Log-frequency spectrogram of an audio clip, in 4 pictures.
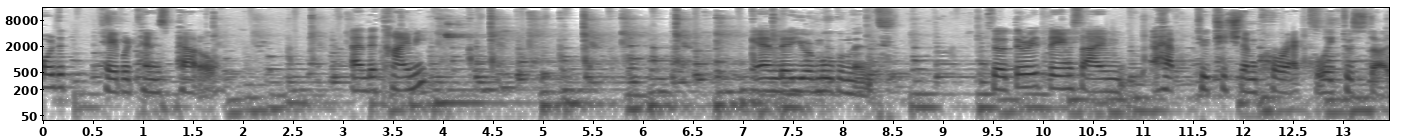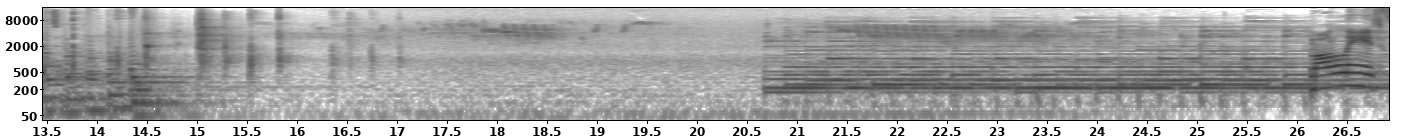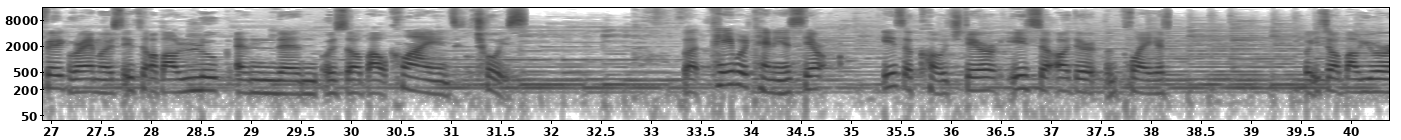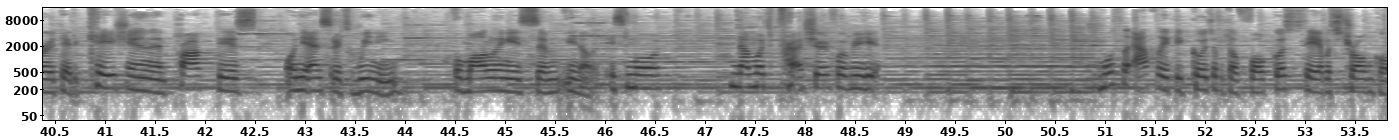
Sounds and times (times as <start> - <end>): Environmental noise: 15.0 - 24.1
Chirp, tweet: 15.9 - 19.7, 21.2 - 24.1.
